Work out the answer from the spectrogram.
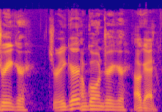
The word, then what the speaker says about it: Driedger: if you can give us a report on how to pronounce Chris Driedger's last name correctly. I think it's Driedger.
